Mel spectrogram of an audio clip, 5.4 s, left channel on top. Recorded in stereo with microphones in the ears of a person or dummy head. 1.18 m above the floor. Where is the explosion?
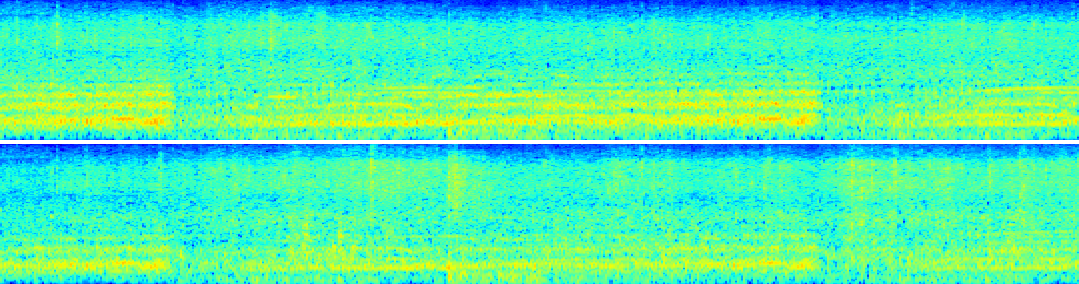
65° right (ahead or behind).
